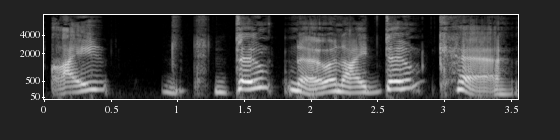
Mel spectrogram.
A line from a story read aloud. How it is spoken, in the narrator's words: sobbed Jill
